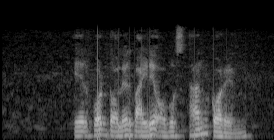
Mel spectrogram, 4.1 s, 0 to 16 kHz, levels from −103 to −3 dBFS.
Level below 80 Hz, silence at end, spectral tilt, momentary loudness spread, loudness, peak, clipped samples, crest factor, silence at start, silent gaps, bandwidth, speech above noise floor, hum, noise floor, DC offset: -66 dBFS; 0.35 s; -6 dB/octave; 10 LU; -38 LUFS; -22 dBFS; under 0.1%; 18 dB; 1.1 s; none; 7.6 kHz; 35 dB; none; -73 dBFS; under 0.1%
